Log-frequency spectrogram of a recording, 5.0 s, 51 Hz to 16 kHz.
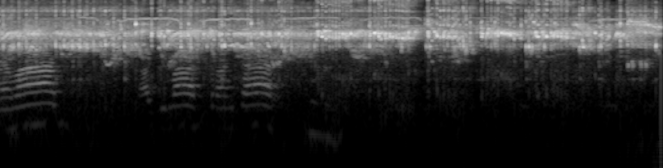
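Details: During an afternoon check of a 10-month-old swiftlet house, swiftlets respond to a played call sound with a dense, high, chattering twitter throughout, and a man's voice is heard over it in the first two seconds.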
